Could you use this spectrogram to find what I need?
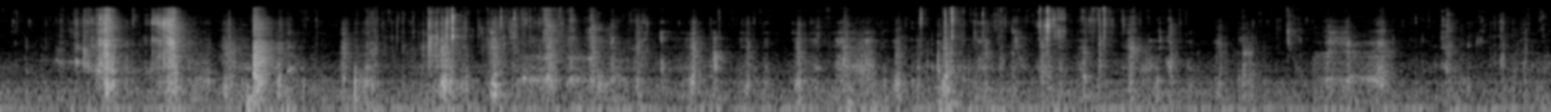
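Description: A woman chews food noisily close by.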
